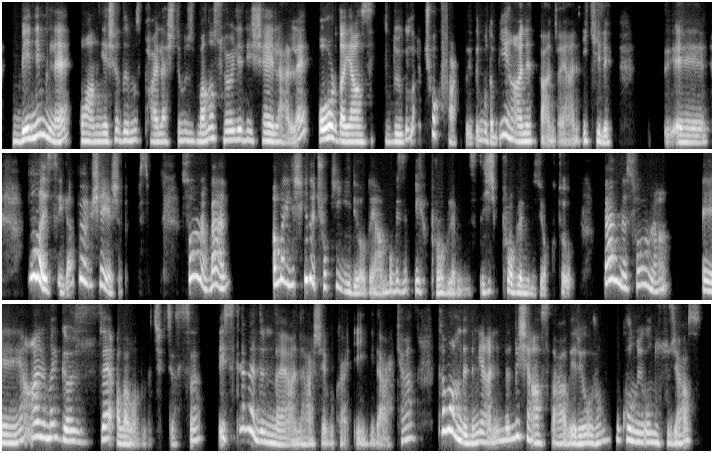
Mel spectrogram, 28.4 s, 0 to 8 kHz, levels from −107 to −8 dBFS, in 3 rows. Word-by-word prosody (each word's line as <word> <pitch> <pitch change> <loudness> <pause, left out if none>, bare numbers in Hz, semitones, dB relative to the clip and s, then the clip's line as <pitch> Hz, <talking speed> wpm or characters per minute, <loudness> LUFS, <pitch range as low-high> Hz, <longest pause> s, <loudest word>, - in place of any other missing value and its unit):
benimle 205 - +5
o 170 - -1
an 160 -1 0
yaşadığımız, 180 +3 -2
paylaştığımız, 165 +2 -4
bana 180 +8 +2
söylediği 190 -3 0
şeylerle 165 -3 0
orada 205 -4 +9
yansıttığı 155 0 0
duygular 155 +5 -1
çok 310 -2 -4
farklıydı. - - -8
Bu 170 - -4
da 135 - -3
bir 290 +2 0
ihanet 165 -5 +2
bence - - -7
yani 195 - -8
ikili 165 -4 -2 0.7
Eee, 140 -1 -2 0.4
dolayısıyla, 485 -1 +7
böyle 415 -4 +4
bir - - -8
şey 325 0 -1
yaşadık - - -6
biz. - - -17 0.4
Sonra 445 - +1
ben 290 -1 +1 0.6
ama 350 +6 +4
ilişki 320 +4 +3
de 435 - +5
çok 275 +1 -8
iyi 270 -5 -4
gidiyordu, 165 -6 -3
yani 170 - -5
bu 180 - -5
bizim 195 +1 -7
ilk 200 -1 -6
problemimizdi, 150 +1 -6
hiçbir 185 +2 -6
problemimiz 150 - -1
yoktu. - - -9 0.4
Ben 395 -3 +4
de 255 - +2
sonra, 245 - -4 0.4
eee, 180 +1 +1
ayrılmayı 280 0 +1
göze 215 +2 0
alamadım 155 -2 -2
açıkçası. 220 - -9 0.2
İstemedim 230 - 0
de - - 0
yani 80 - -4
her 75 +1 -5
şey - - -8
bu - - -12
kadar - - -13
iyi 80 -2 -7
giderken. 250 +5 -9 0.3
"Tamam." 410 - +5
dedim 165 0 +2
"Yani, 220 +5 -1
bir 305 - +2
şans 175 - -2
daha 155 0 -3
veriyorum, 165 +7 -1
bu 230 - -7
konuyu 210 -6 +2
unutacağız." 175 +2 -3
190 Hz, 150 wpm, -22 LUFS, 160-245 Hz, 0.7 s, orada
